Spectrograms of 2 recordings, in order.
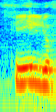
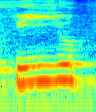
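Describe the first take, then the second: First: The word is said with a clear 'lh' sound. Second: The 'lh' sound becomes a plain 'i' sound.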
